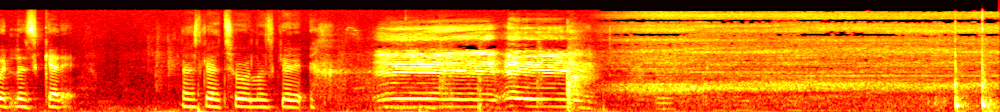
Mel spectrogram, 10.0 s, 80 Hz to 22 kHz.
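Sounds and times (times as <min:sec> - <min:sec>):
heat gun blowing hot air: 0:05.7 - 0:10.0
sharp knocks: 0:09.6 - 0:10.0.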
